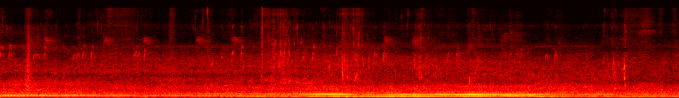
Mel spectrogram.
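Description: White duckling splashing and bathing in a shallow muddy puddle, with faint high peeps, over a steady low engine hum that swells about halfway through.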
